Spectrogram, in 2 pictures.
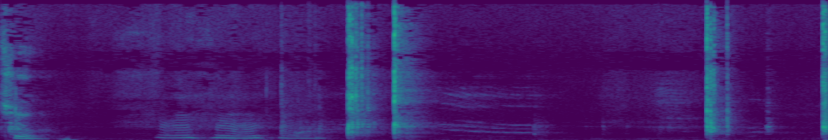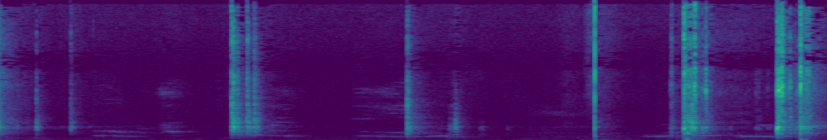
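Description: Several sharp, irregularly spaced plastic clicks from a plastic snakes-and-ladders board game: marble pieces knocked into the board's hollows and the dice-popper dome pressed near the end.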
